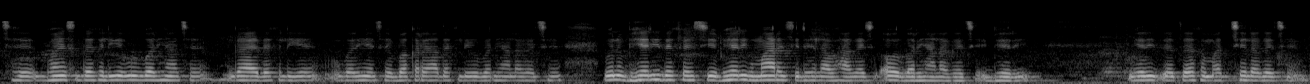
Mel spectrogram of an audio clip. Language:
Maithili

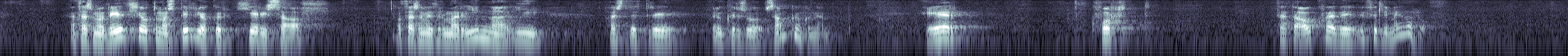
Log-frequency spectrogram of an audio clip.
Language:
Icelandic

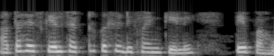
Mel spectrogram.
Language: Marathi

